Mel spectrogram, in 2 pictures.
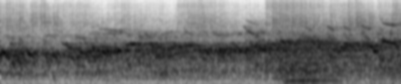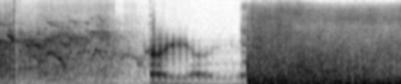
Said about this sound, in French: et alors elle pense au son de l'explosion et de la déchirure, et de la destruction, et au souffle, celui du bruit de l'air qui s'affole, et elle pense aux oiseaux menaçant le ciel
